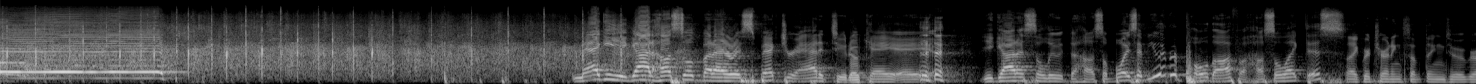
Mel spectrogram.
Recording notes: This live episode took place in New York City as part of the NYCPodfest. Maybe you should have bought a ticket and used your real ears to hear it live. For real though, I'm sorry, this is how they recorded it.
